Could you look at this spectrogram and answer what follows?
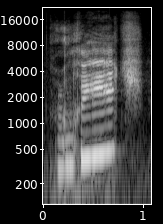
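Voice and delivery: very high, squeaky creak; floorboard screech. Retold or imitated. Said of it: "one of the planks ... screeches".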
